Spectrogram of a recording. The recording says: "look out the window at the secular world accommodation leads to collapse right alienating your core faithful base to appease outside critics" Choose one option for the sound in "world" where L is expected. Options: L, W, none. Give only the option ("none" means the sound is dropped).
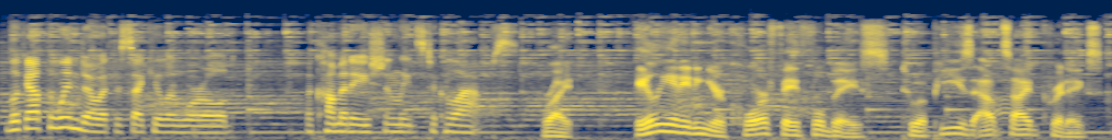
L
